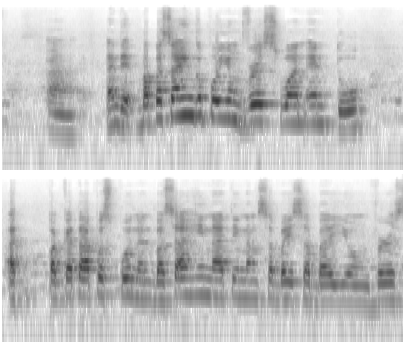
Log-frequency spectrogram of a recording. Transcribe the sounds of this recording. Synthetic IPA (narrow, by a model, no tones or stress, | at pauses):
ʔaːʔɐnd̪ɛbabɐsaːhɪnkopojʊŋvɛɹswanɛnd̪̚t̪u | ʔɐt̪̚pɐɡ̚kɐt̪aːpospʊnonbɐsaːɦɪnːaːt̪ɪnːɐŋsɐbajsɐbajːʊŋvɛɹs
